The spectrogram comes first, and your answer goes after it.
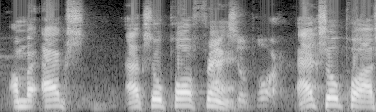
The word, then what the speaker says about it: Axopar: I'm with it I'm a a axopar fan axopar I said it right yep absolutely thanks again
